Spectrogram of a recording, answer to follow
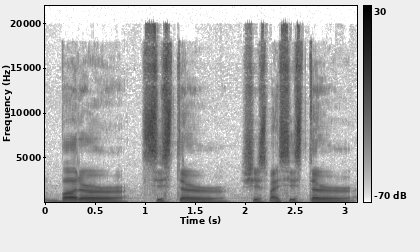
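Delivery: BUTTER and SISTER ending in a long "errr"; r-colored schwa. Shown as a demonstration. Teacher giving examples to learners, prolonged final R. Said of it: "é um R mais prolongado".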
